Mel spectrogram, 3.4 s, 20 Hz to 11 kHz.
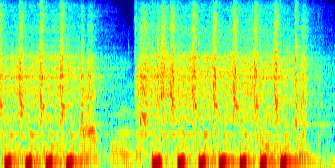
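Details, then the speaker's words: Yamaha TTR 225 dirt bike after rebuild, run without a muffler and needing choke to start; it keeps dying. Loud raw open-pipe bark with sharp cracking pops every few beats, shooting flames: backfiring. "it's like really loud [Music] it's backfiring it's shooting flames"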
